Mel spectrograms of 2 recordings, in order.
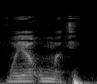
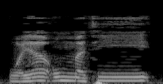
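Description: First: Short "ti" closing أمتي, falling; ya dropped. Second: Slow, final ee of أمتي held long; wrong added ya. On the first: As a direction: end أمتي on a short i, "ummati". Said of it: "فنحن نحذف الياء". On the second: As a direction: drag أمتي out to a long "ummatiii". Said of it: "لا تجمع بين الياء والتاء". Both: Shown as a demonstration.

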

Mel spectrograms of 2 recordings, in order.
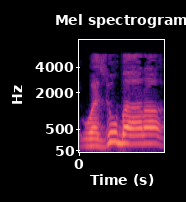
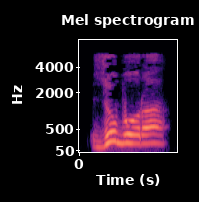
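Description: First: وزبرا said slowly as "wa-zubara"; fatha on the ب. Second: زبرا said slowly as "zubura"; damma on the ب. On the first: Teacher shows students the second reading, fatha on the ب in وزبرا. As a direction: say وزبرا with a after the ب. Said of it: "بفتح الباء". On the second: Teacher shows students the first reading, damma on the ب in زبرا. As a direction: say زبرا with u after the ب. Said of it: "بضم الباء". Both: Shown as a demonstration.

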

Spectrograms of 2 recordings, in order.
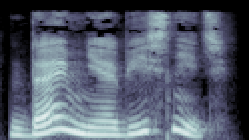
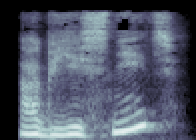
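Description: First: Said in the usual way. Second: Scornful questioning rise; incredulous echo. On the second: A narrator's reading. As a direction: throw the word back as a question. Scornful echo, then she snorts. (недоверчивый переспрос)

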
